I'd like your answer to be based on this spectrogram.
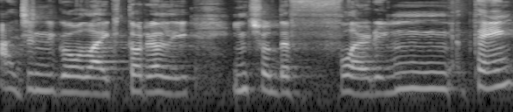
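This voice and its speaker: A woman with a Brazilian accent, fairly high in pitch, at a very slow pace with ordinary pitch variation. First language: Portuguese. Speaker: vlogger. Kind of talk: casual storytelling. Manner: halting.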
